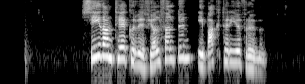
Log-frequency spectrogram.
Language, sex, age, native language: Icelandic, male, 40-49, Icelandic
